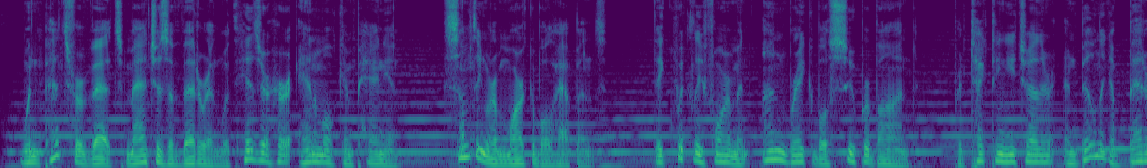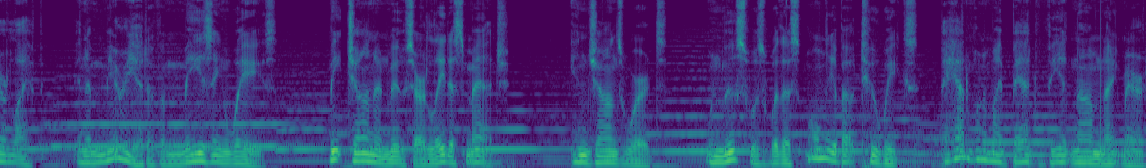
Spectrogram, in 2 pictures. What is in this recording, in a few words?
Commercial; Pets for Vets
